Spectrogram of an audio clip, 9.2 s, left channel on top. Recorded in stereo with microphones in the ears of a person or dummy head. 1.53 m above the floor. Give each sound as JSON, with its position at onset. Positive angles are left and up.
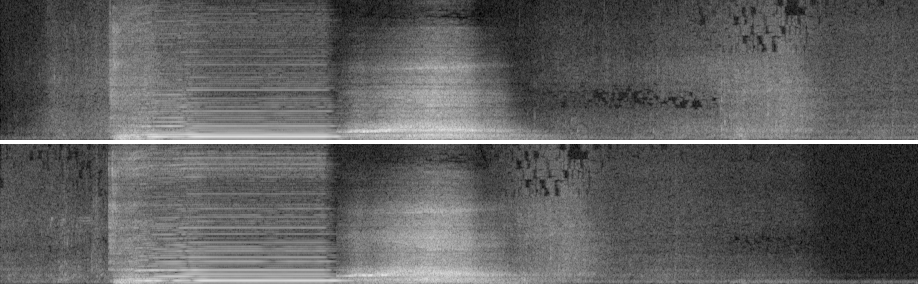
{"t": 1.1, "sound": "a phone buzzing", "side_deg": -55, "distance_m": 1.8}
{"t": 3.4, "sound": "a whoosh", "side_deg": -25, "distance_m": 0.7}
